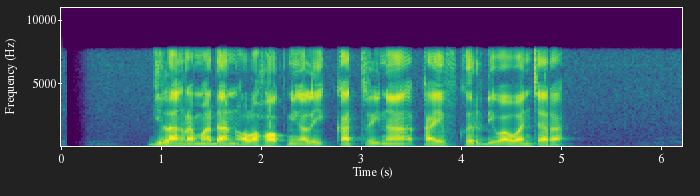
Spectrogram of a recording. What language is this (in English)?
Sundanese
